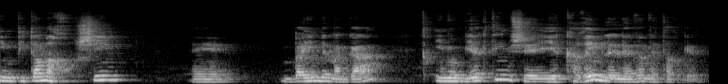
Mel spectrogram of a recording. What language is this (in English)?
Hebrew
